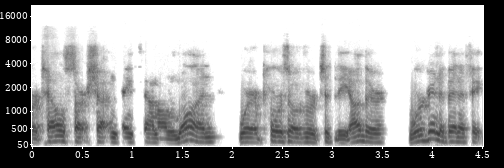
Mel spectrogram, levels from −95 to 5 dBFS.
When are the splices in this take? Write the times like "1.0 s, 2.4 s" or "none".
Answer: none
